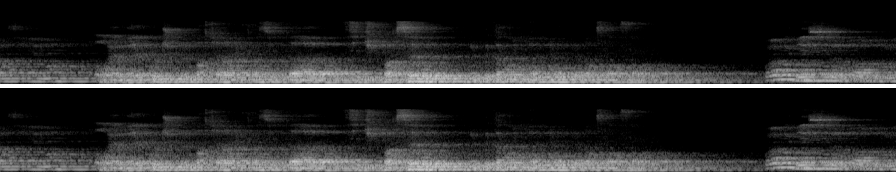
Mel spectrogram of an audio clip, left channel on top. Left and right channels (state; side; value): identical; both; correlation 1.00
